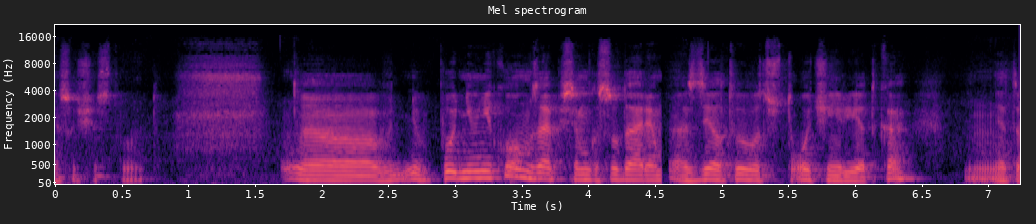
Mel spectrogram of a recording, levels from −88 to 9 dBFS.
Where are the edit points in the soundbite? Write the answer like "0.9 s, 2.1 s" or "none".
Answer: 4.5 s, 5.5 s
